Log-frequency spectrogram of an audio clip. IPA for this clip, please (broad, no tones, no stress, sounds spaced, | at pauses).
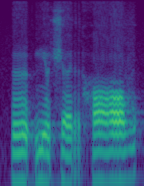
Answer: ə̃ː ʔ mʲ ɔ̃ ʃ əː r h ɔː v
